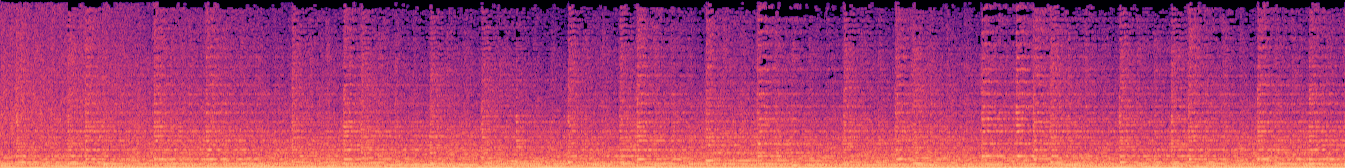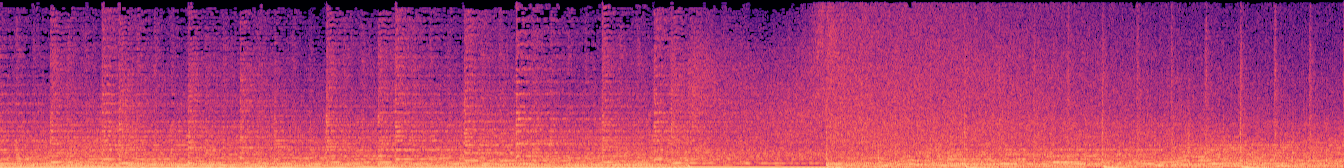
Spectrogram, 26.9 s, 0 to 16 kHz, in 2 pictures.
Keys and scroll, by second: 12.1 ctrl+-, 16.9 ctrl+z.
